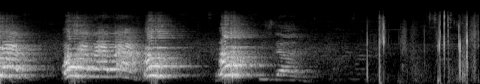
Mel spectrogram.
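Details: Pet dog in voice lessons producing three loud drawn-out tonal yowls in the first two and a half seconds, then a short lower murmur, followed by faint clicks and taps.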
